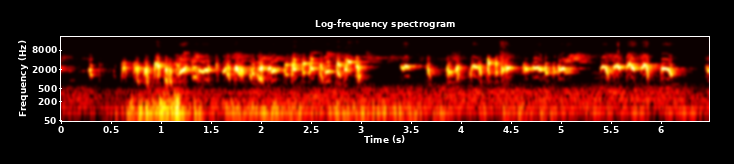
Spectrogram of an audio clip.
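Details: Yellow-vented bulbul in fighting-song mode, a busy run of chattering, gurgled notes, then a pause and more clipped, warbling phrases. Low thumping noise sounds early on.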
